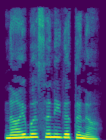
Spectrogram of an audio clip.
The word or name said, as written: ನಾಯ್ಬಸನಿಗತನ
